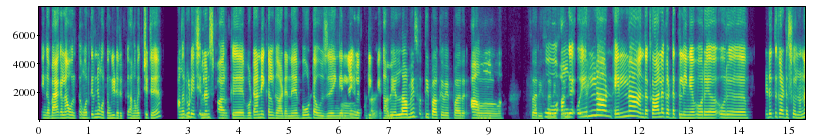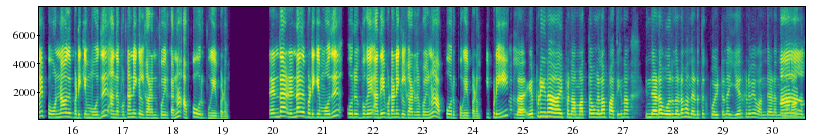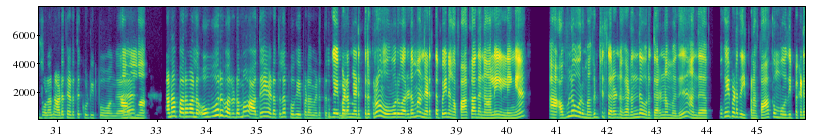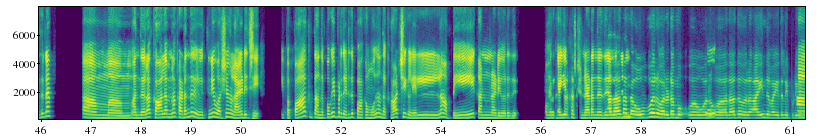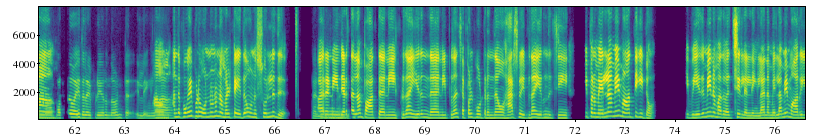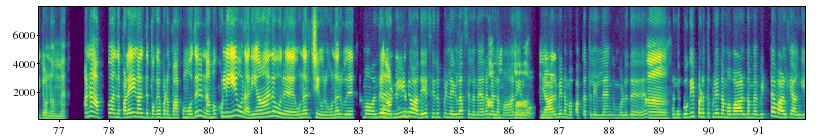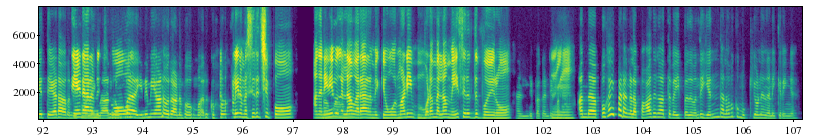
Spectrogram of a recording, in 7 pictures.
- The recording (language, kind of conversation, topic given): Tamil, podcast, பழைய குடும்பப் புகைப்படங்கள் உங்களுக்கு என்ன சொல்லும்?
- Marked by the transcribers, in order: in English: "சில்ட்ரன்ஸ் பார்க்கு, பொட்டானிக்கல் கார்டனு, போட் ஹவுஸு"; other background noise; in English: "பொட்டானிக்கல் கார்டன்"; in English: "பொட்டானிக்கல் கார்டன்"; "தரகண்ட" said as "தரண்ட"; drawn out: "எல்லாம்"; laugh; tsk; in English: "செப்பல்"; in English: "ஹேர் ஸ்டைல்"; laugh; other noise; laughing while speaking: "இனிமையான ஒரு அனுபவமா இருக்கும்"; "மாரி" said as "மாடி"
